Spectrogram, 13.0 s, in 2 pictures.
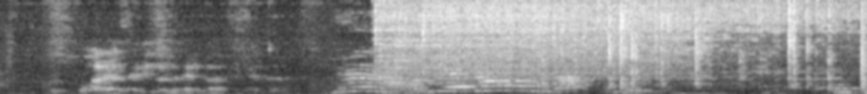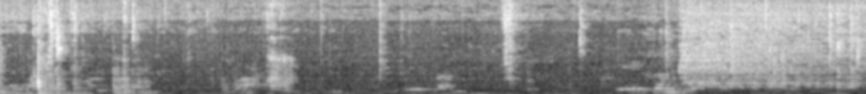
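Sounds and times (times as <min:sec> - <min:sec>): batter frying in oil: 0:02.8 - 0:13.0.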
